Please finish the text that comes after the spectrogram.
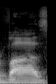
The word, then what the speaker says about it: vase: to another room move a vase from one room or Vaz if you'd prefer that pronunciation from one room to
